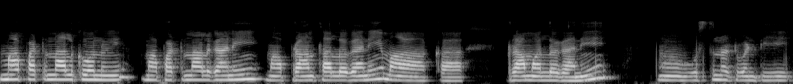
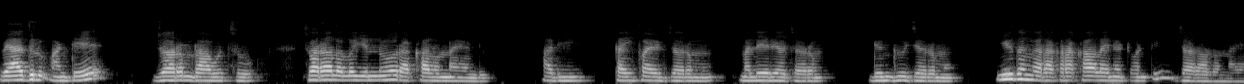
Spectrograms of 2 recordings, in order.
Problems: none marked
